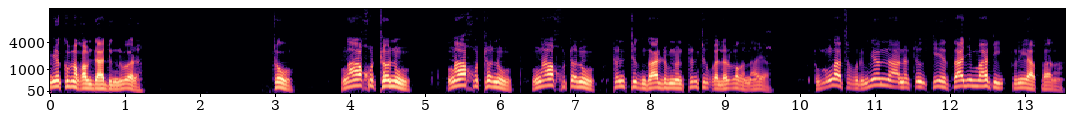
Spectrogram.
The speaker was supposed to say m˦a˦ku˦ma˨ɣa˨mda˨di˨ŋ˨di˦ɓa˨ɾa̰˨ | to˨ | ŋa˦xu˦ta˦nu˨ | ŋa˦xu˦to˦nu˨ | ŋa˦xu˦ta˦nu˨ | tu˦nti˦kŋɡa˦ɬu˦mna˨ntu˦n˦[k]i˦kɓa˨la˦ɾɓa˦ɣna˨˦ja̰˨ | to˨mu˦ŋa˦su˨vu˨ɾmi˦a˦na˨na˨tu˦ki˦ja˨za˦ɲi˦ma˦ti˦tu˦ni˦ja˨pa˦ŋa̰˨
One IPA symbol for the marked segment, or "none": t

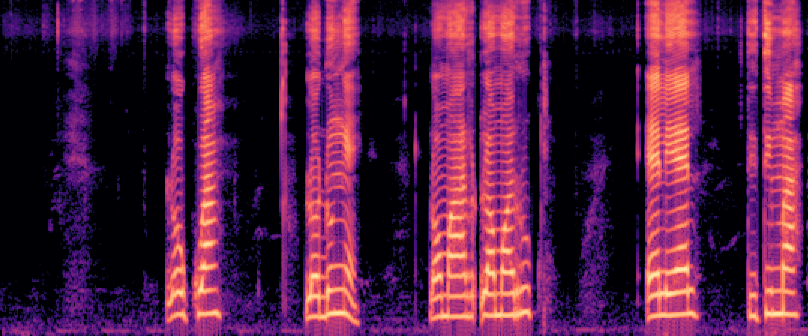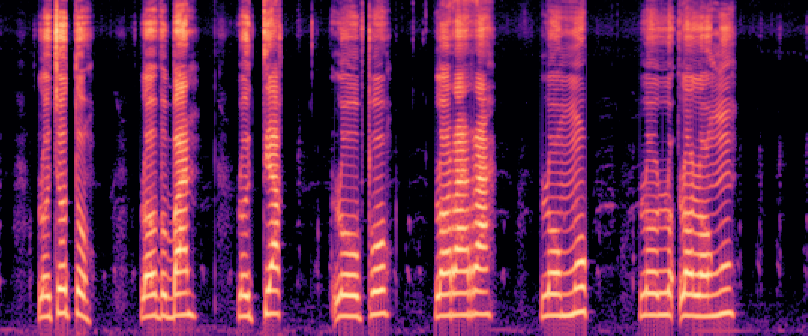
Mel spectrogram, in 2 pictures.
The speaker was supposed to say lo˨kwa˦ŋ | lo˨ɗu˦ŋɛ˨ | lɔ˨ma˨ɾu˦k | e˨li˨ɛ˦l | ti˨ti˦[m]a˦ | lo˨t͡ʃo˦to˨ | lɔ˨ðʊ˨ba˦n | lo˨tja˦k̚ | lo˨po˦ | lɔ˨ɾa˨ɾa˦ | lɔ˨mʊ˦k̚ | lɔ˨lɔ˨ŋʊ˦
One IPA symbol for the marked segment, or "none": m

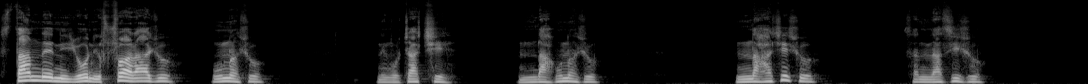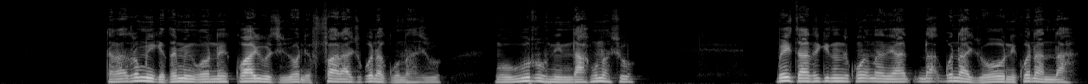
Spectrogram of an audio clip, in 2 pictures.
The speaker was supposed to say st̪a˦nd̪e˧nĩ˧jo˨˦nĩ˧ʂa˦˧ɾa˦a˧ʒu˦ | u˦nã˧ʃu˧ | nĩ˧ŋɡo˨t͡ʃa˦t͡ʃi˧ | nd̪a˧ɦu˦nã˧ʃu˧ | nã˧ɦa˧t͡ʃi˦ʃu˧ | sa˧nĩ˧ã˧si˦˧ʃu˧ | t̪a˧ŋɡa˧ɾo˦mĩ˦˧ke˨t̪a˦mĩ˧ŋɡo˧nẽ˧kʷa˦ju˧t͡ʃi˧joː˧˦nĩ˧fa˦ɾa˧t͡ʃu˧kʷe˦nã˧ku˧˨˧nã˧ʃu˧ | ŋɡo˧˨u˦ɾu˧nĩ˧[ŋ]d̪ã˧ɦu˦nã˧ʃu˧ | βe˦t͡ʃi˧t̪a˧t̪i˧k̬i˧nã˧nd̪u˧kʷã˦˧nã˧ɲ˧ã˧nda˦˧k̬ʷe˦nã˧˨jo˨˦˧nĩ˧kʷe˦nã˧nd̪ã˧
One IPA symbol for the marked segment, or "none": n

